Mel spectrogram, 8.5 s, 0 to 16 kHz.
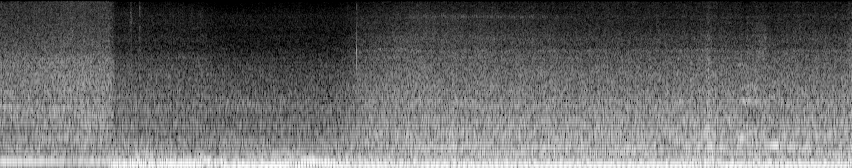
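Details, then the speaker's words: Near-scrapyard Corvette C4 V8 first start with new spark plugs, coil and plug wires: it fires right up and settles into a steady, even low rumble with no misfire; normal running. "I don't think as a misfire it does [Music] Oh super-pumped fired right out"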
